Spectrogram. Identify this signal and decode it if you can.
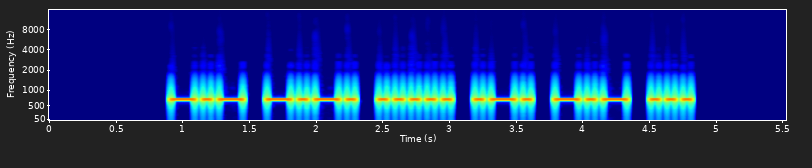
Morse code, heard as a keyed tone, about 20 wpm, 700 Hz. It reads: KC5RKS
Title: USA Call Signs 20wpm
